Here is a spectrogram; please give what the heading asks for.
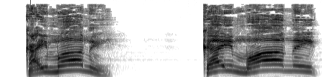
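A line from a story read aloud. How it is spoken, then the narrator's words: Shout. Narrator (Russian): крикнул Вильсон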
